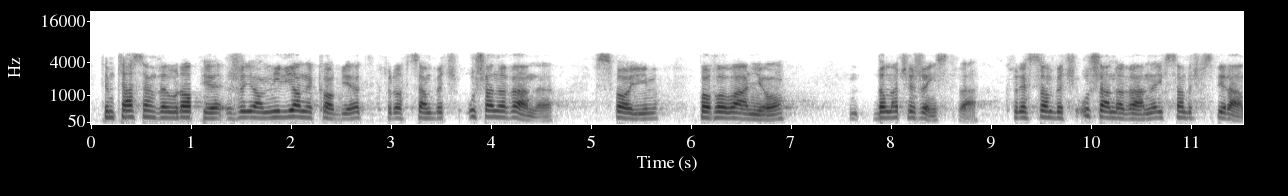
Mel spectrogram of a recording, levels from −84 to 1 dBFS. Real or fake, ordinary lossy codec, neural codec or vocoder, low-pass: fake; Opus, 16 kbps; codec, 16 kHz in and 24 kHz out, 2.2 kbps, FireRedTTS-2 codec; 5.4 kHz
